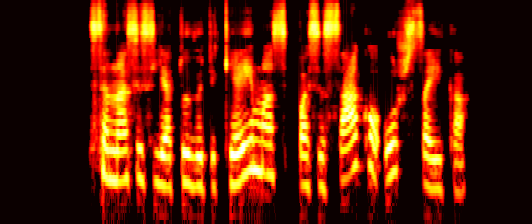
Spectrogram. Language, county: Lithuanian, Šiauliai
